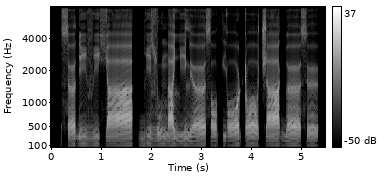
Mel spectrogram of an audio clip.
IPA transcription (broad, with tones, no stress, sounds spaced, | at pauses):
s œ˨˥ ɗ i˧˥˧ v i˧˥˧ ç aː˨˥ | b i˧˥˧ ɮ u˨˥ n̪ a˨˥ ʎ i˨˥ lʲ œː˨˥ s ɔ˨˥ k j ɔː˨˥ ʈ ɔː˧˥˧ t͡ʃ aː˨˥ ɡ͡b œː˧˥˧ s ø˧˥˧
